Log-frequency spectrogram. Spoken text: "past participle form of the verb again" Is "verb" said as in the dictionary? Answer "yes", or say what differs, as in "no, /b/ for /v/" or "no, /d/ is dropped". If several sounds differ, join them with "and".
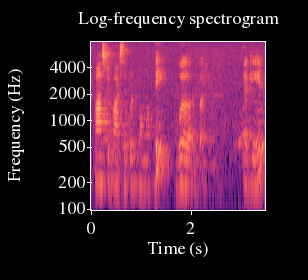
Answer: yes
